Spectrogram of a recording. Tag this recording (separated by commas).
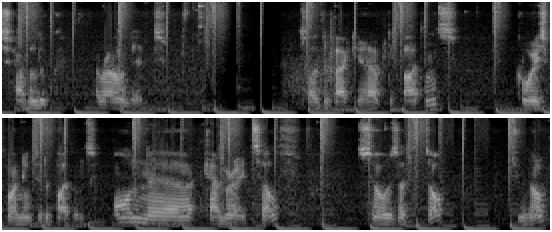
Speech, Music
